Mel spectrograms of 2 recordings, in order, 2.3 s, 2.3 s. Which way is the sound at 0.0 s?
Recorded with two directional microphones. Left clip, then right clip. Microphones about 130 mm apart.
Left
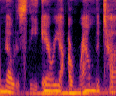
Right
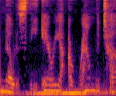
40° left (ahead or behind).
